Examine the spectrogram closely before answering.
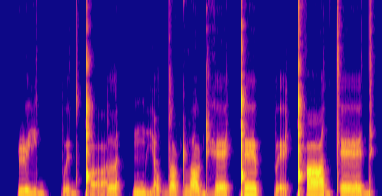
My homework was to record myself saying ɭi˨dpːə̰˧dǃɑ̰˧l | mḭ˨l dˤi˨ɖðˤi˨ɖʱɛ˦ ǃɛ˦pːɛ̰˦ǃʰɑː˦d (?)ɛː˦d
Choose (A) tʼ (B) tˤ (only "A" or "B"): A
